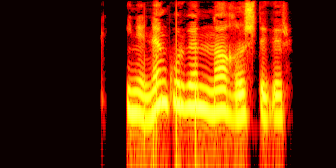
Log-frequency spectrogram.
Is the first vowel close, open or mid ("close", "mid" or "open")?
close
